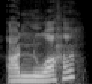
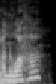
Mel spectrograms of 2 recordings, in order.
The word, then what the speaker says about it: Onuoha: O N U O H A. Onyoha. – O N U. – Onyoha. – O H A. – Yeah, Onyoha.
